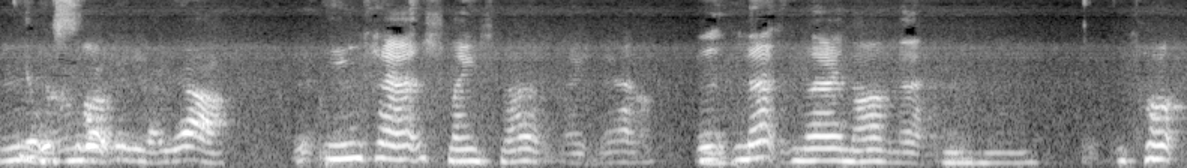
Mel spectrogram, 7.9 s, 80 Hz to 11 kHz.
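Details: 21-year-old woman whose neuropsychological evaluation found level 2 autism, anxiety, needle phobia and a speech disorder; speech disorder.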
